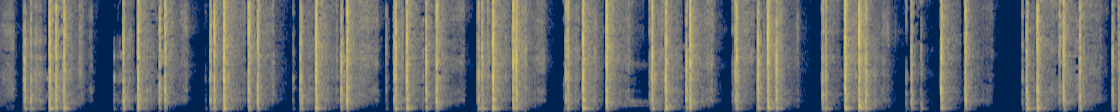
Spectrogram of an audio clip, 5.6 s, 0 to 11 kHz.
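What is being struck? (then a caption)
Long cardboard tube. A long, hollow, empty cardboard tube is held at an angle near the microphone and tapped and scratched with long nails. It gives quick bursts of short, dry, clicky taps with a hollow resonance around 430 Hz. The taps fall in steady clusters of two or three, separated by brief silences, and each one dies away almost instantly.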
